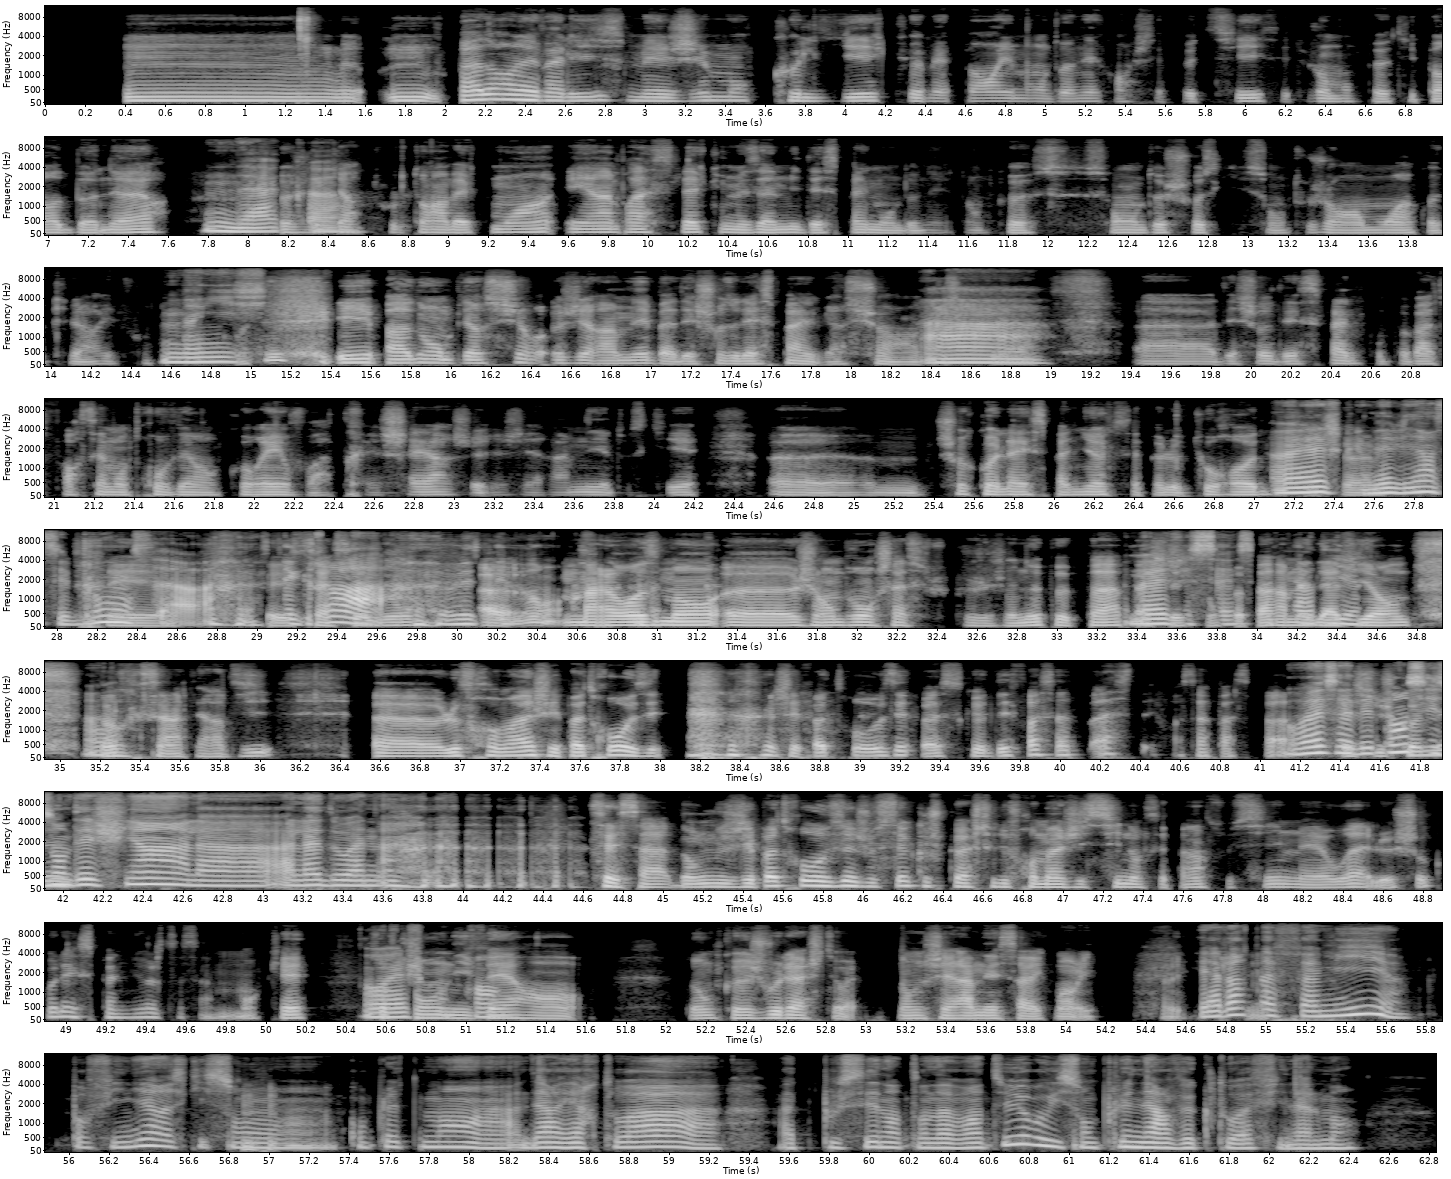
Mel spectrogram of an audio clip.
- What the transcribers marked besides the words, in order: drawn out: "Mmh"; lip smack; tapping; other background noise; put-on voice: "turrón"; chuckle; laugh; chuckle; unintelligible speech; laugh; chuckle
- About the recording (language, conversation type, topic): French, podcast, Peux-tu raconter une fois où tu as osé malgré la peur ?
- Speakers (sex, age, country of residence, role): female, 50-54, France, host; male, 30-34, Spain, guest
